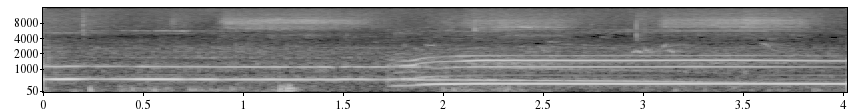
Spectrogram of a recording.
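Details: Wolves at the Toronto Zoo's Canadian Pavilion near closing time, calling in a serenade: long steady howls near one pitch, then a second voice enters with a sliding rise and holds a level tone, some low rumble underneath.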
